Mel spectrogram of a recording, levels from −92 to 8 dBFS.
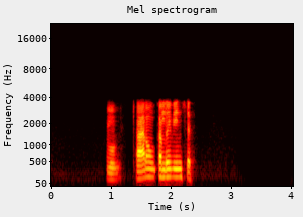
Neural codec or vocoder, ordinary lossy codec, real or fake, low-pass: codec, 16 kHz, 1 kbps, FunCodec, trained on Chinese and English, 50 frames a second; Opus, 24 kbps; fake; 3.6 kHz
